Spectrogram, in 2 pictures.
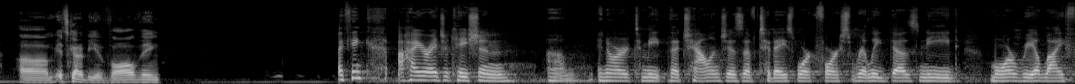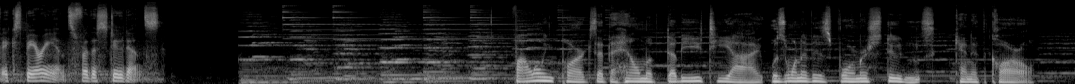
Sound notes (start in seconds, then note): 15.9 voiceover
